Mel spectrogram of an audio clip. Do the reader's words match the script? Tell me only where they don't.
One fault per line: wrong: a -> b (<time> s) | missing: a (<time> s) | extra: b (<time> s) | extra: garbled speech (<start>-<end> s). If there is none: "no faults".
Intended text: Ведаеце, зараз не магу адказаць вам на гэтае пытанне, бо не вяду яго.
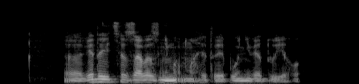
missing: магу адказаць (1.7 s)
missing: пытанне (2.2 s)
